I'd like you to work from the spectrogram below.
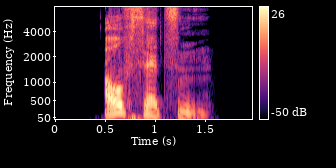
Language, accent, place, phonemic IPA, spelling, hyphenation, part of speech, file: German, Germany, Berlin, /ˈaʊ̯fˌzɛt͡sən/, aufsetzen, auf‧set‧zen, verb, De-aufsetzen.ogg
- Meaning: 1. to put on (something to be worn on the head) 2. to put on (coffee or tea) 3. to draft; to compose (a written document) 4. to sit up 5. to touch down 6. to touch the ground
